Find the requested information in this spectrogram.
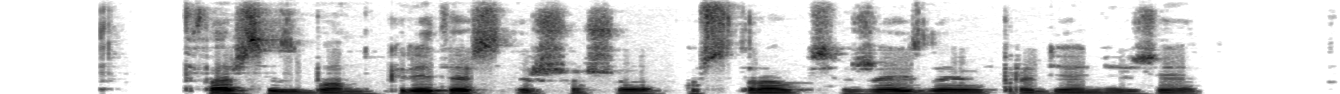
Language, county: Lithuanian, Klaipėda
